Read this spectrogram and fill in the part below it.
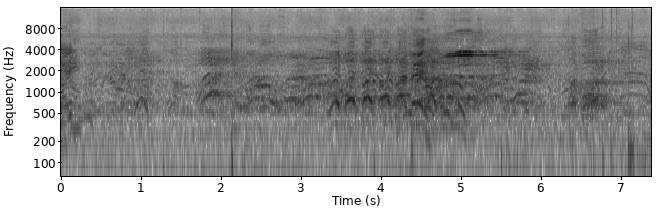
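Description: Men shout and call out across an outdoor pitch.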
